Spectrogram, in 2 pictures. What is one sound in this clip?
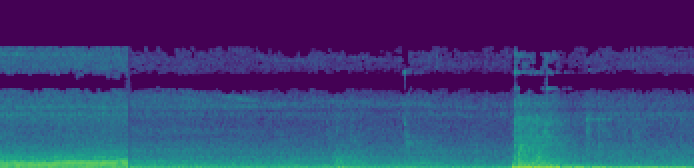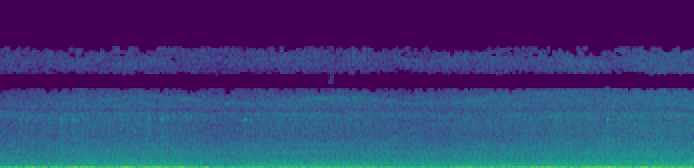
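A loader engine runs with a low rumble.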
